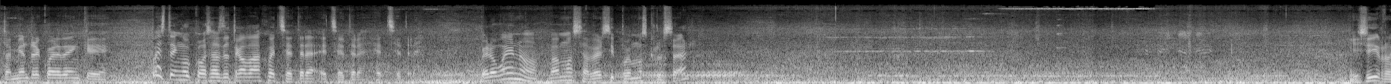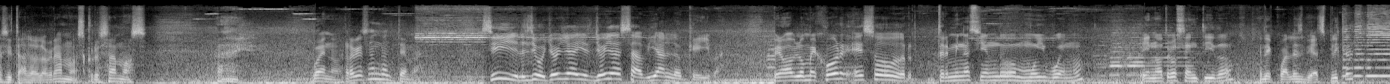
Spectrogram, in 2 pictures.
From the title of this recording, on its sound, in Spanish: Grabado en Avenida Paseo de la Reforma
